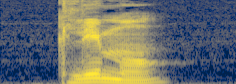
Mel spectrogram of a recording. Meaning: 1. clement, mild 2. merciful, clement, lenient
- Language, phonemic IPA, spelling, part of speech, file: French, /kle.mɑ̃/, clément, adjective, Fr-clément.ogg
